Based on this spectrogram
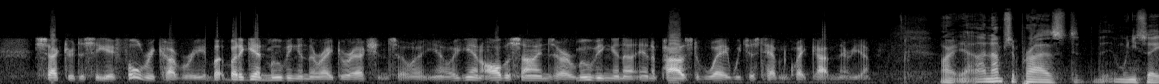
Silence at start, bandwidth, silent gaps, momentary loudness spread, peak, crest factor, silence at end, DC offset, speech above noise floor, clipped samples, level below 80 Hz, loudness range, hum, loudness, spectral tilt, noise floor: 0 s; 14.5 kHz; none; 13 LU; -6 dBFS; 16 dB; 0 s; under 0.1%; 22 dB; under 0.1%; -46 dBFS; 3 LU; none; -21 LUFS; -5.5 dB/octave; -43 dBFS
